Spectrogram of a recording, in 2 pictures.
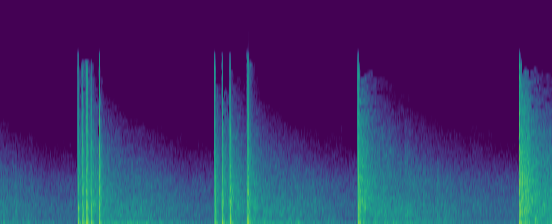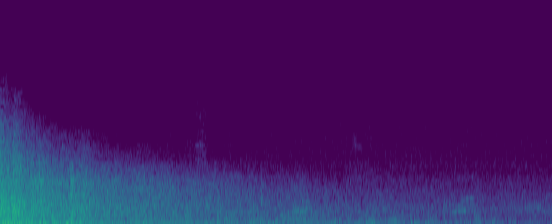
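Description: Fireworks crackle and fizzle as sparks fall.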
